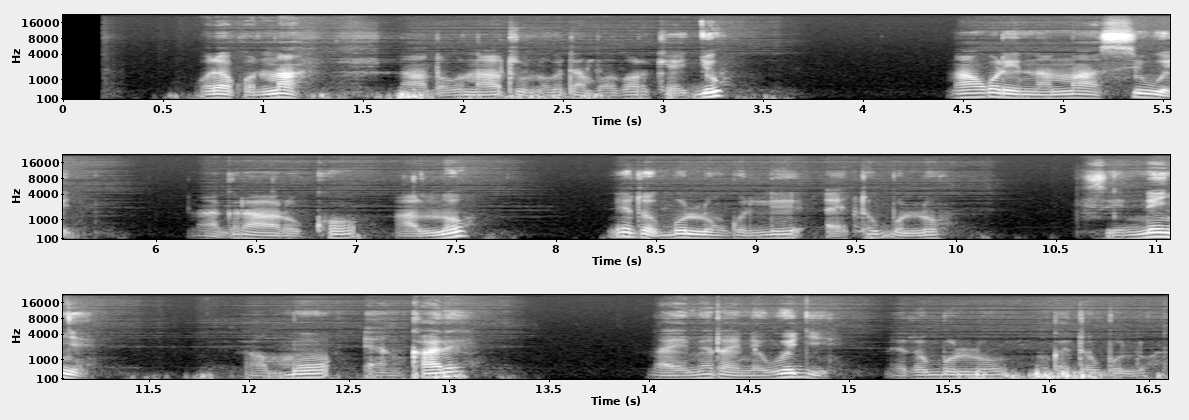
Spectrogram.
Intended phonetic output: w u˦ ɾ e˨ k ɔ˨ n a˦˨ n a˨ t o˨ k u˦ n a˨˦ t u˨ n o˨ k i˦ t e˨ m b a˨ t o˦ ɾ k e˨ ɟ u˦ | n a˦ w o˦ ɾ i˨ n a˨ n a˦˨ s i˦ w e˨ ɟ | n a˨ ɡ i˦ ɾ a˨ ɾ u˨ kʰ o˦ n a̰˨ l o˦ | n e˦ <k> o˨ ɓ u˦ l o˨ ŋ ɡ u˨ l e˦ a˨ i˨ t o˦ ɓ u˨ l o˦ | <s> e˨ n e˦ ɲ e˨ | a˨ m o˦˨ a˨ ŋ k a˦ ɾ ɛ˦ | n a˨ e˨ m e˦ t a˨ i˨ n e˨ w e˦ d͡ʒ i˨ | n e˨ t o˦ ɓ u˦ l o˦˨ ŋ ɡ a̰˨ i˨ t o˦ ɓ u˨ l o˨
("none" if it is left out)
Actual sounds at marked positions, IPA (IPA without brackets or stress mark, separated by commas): t, s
